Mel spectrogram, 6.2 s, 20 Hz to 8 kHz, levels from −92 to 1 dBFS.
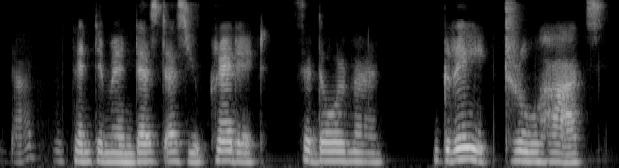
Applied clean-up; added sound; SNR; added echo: neural mask model DeepFilterNet 3.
